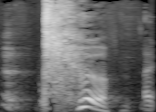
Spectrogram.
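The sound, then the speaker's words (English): A single loud sneeze: a sudden hissing burst of air that ends in a short voiced cry, with brief murmured vocal sounds just before and after. “I got a nice follow up that we can do sneezing.”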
